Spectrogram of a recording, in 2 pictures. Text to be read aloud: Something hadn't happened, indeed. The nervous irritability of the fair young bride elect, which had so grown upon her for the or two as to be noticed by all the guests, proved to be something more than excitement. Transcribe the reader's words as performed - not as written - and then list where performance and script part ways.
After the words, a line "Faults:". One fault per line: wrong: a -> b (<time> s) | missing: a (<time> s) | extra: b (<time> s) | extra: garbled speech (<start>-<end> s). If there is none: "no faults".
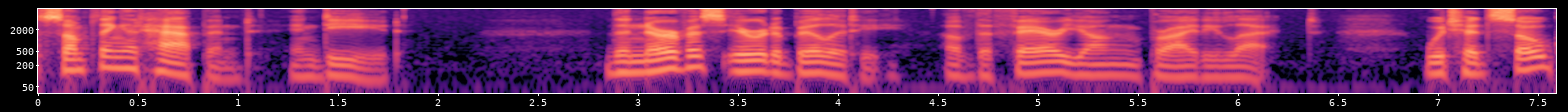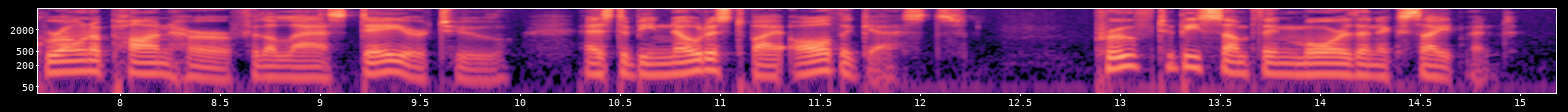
Something had happened, indeed. The nervous irritability of the fair young bride elect, which had so grown upon her for the last day or two as to be noticed by all the guests, proved to be something more than excitement.
Faults:
wrong: hadn't -> had (0.4 s)
extra: last day (8.8 s)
